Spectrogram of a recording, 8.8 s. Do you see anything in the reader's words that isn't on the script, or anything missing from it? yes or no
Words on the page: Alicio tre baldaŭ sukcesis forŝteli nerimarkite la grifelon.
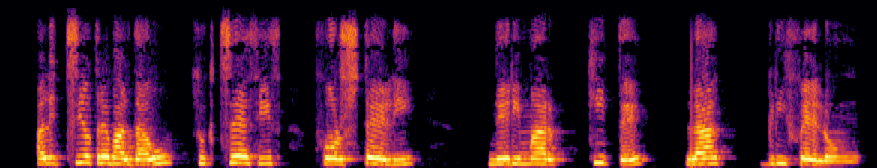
no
